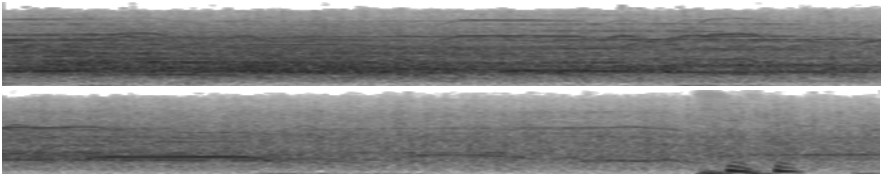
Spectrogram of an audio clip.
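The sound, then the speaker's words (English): Sustained applause from a large crowd at a political speech fills the whole stretch, dense and steady with scattered whistles and cheers on top, tapering slightly before a brief thump near the end. “The clapping went down, so he couldn't take the drink of water.”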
